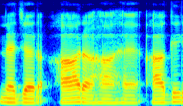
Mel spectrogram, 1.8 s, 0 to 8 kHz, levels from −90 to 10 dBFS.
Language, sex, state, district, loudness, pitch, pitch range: Hindi, male, Chhattisgarh, Sukma, -17 LUFS, 110 Hz, 105-115 Hz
